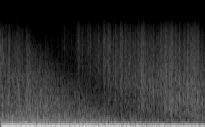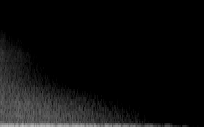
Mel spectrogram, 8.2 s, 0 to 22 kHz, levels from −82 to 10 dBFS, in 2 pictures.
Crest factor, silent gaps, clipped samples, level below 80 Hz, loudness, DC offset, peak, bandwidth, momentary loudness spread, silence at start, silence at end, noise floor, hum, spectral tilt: 12 dB; none; under 0.1%; -16 dBFS; -23 LUFS; under 0.1%; -4 dBFS; 4.5 kHz; 17 LU; 0 s; 1.7 s; -73 dBFS; none; -7 dB/octave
